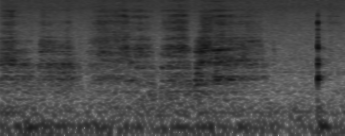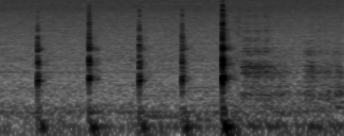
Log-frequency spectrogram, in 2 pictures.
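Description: A wooden stick traces and scratches across the lid of a cardboard box printed with newspaper, making a soft, steady rasping for about three seconds. Six sharp, separate taps on the lid follow.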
